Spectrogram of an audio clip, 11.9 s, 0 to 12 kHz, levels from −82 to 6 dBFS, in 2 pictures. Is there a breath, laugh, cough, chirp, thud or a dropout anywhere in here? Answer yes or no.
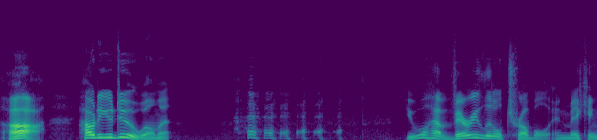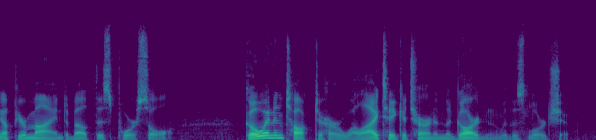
yes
